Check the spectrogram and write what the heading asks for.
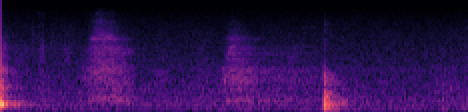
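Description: A woman's laughter trailing off in soft breathy exhales, with a short sharp sound about one and a half seconds in.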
